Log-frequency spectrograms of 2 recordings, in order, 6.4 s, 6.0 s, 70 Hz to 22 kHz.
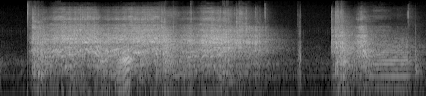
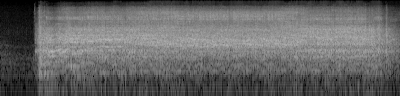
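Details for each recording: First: Free 2001 Polaris Scrambler 500 ATV, no carburetor fitted, compression tester installed: two short bursts of laboured dragging cranking that never catches; starter barely turns it, only 20 psi compression shown. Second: Free 2001 Polaris Scrambler 500 with spark plug removed: even high-pitched whirring about five seconds, no compression pulses; starter spins engine freely, confirming starter works.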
